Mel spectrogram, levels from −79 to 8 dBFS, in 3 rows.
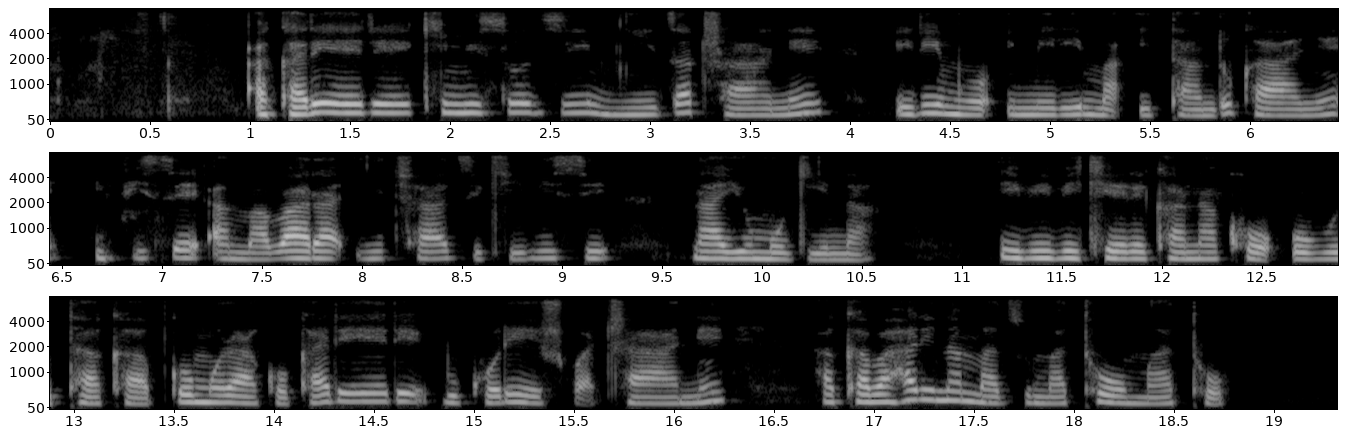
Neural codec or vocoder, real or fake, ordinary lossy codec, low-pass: none; real; Opus, 24 kbps; 7.2 kHz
